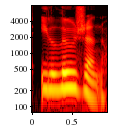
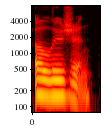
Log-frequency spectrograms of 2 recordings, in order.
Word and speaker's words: illusion: 最后一个单字呢是 illusion，那其实有两个版本，有些人会把前面那个 i 发成 e，那也有人会把它发成所以你可以念成 illusion 或是 illusion。那要注意一下后面那个 s-i-o-n，它不要念成省，它是有点摩擦音的热的声音，所以它是念成 illusion。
